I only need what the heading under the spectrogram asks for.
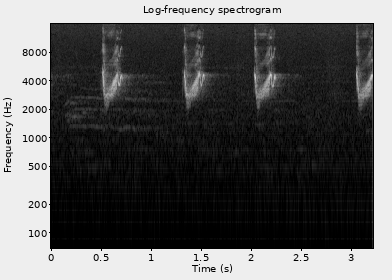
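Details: Long-tailed shrike (cendet) singing to prompt other shrikes: bright, sharp, downward-swooping notes, four in just over three seconds, each brief and clear against a quiet background.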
